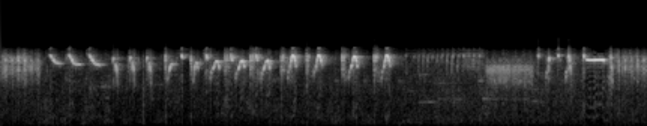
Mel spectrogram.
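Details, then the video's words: Canary song with a filled-in style, delivered as fast runs of high chirped and trilled notes, repeated downward sweeps and buzzy bursts, with brief pauses between phrases. "Kenari Isian Cimblek"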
